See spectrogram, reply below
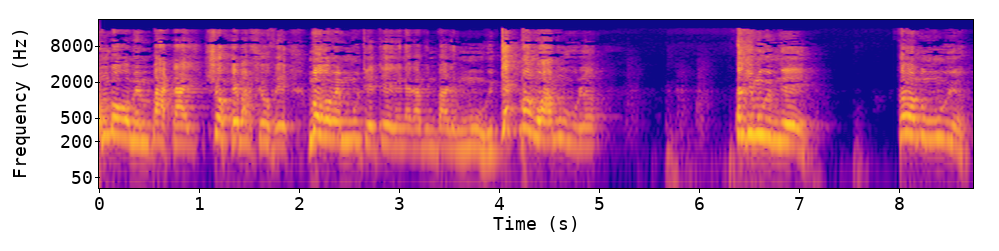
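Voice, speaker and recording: A man with a Haitian accent, a political activist and radio host, giving a fiery, repetitive monologue that rises to shouts and swearing. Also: sits high.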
